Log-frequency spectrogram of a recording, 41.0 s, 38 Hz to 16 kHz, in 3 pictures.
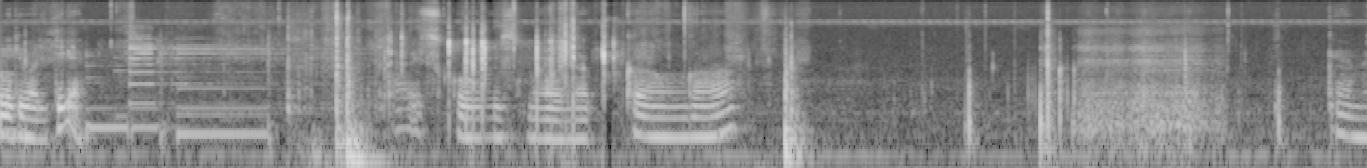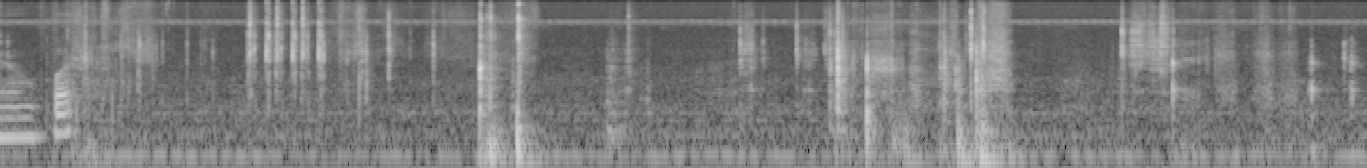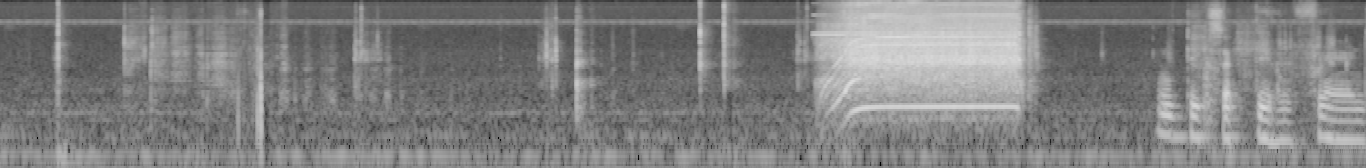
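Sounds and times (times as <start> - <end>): cordless drill motor whining: 35.4 - 37.7.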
